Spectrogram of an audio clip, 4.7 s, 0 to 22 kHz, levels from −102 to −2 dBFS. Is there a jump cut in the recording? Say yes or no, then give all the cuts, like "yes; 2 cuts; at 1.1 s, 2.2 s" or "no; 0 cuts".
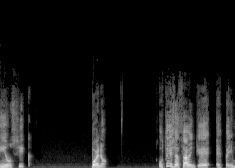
yes; 1 cut; at 1.7 s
